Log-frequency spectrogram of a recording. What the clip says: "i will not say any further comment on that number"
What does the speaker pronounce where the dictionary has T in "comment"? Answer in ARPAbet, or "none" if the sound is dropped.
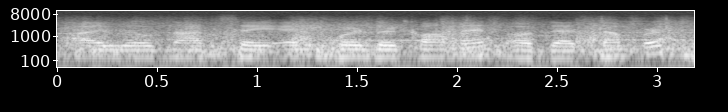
T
